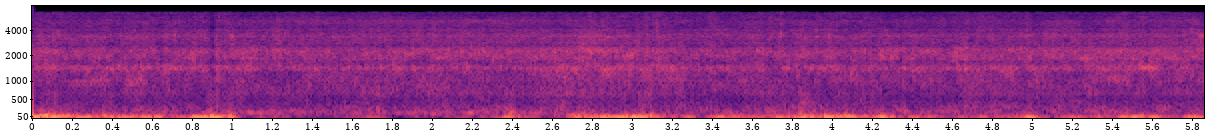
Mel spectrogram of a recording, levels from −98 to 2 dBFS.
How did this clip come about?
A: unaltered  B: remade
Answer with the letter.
B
